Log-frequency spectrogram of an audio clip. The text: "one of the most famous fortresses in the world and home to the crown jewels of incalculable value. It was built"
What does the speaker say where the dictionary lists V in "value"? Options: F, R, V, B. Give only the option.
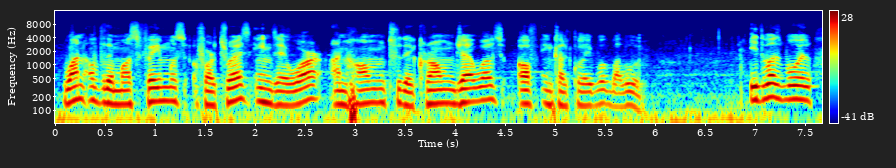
B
